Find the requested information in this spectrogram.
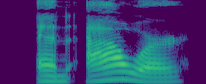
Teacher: in the word hour, the h is silent, so we say an hour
